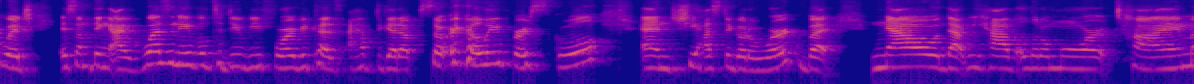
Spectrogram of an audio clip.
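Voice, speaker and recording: Young female student guest, higher pitch, easy and thoughtful with fillers, roomy echo. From United States. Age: young adult. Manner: thoughtful, many "uh" and "um" fillers, light laughs. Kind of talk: conversational interview.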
